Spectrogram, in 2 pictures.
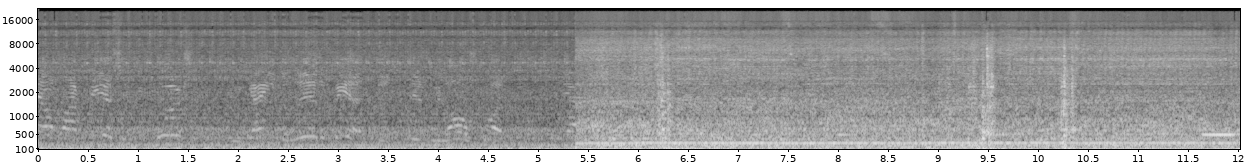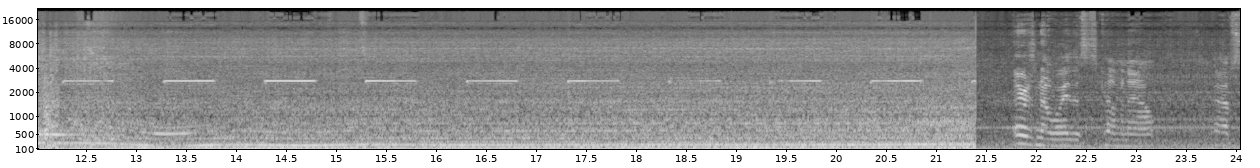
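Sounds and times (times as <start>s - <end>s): heavy equipment engines: 0.0s - 24.0s
metal clanks: 5.4s - 12.7s
reversing alarm beeping: 11.6s - 21.0s.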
